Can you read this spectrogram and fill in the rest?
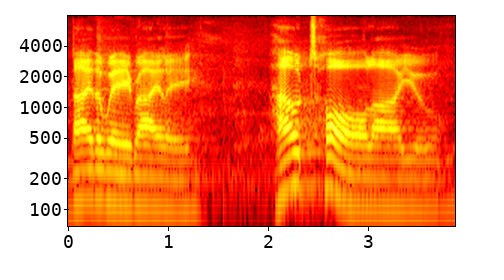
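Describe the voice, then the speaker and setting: Male actor as ghoulish polite undertaker, unhurried, solemn, macabre humor, old-time radio play, reverberant hall. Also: on the low side, noisy background. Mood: dryly macabre. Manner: slow, solemn, formal delivery. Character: morbid, genteel male undertaker with macabre wit. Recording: echoey hall stage performance.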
